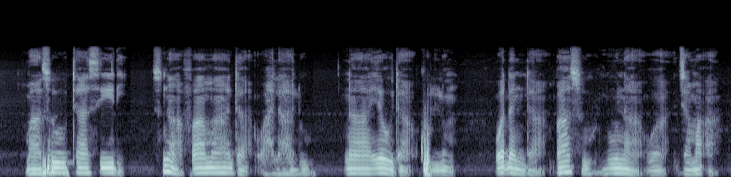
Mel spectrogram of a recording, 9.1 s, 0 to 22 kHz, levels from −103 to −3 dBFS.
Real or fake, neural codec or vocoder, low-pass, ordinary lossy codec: real; none; 7.2 kHz; none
